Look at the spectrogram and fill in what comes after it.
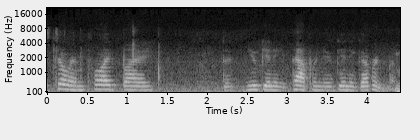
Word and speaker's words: Niugini: New Guinea Mining. – That's spelled N-I-U... – N-I-U-G-I-N-I. That's the pidgin spelling for New Guinea.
